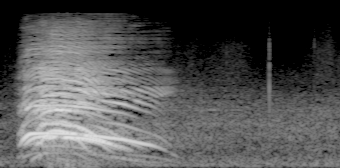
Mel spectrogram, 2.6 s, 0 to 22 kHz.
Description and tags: A group of people (+/- 7 persons) cheering and screaming "Yeeaah" - Exterior recording - Mono.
